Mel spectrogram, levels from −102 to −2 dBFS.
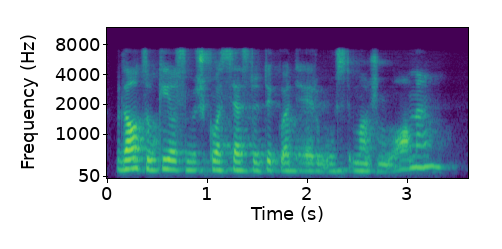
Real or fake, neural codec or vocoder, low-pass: fake; codec, 16 kHz, 0.8 kbps, ZipCodec; 7.2 kHz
